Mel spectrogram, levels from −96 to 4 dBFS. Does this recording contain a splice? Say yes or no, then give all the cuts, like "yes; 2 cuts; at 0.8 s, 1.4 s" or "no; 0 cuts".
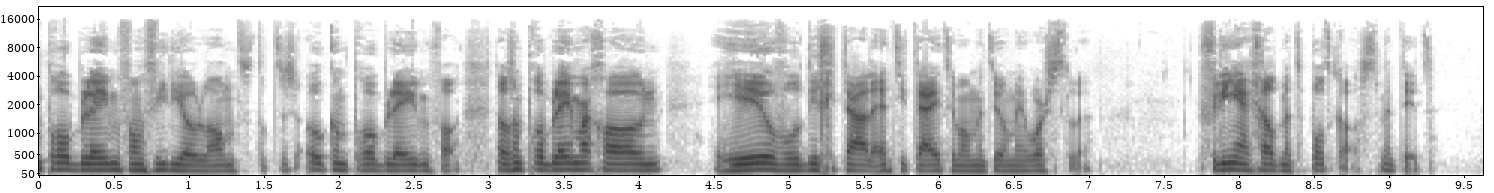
no; 0 cuts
